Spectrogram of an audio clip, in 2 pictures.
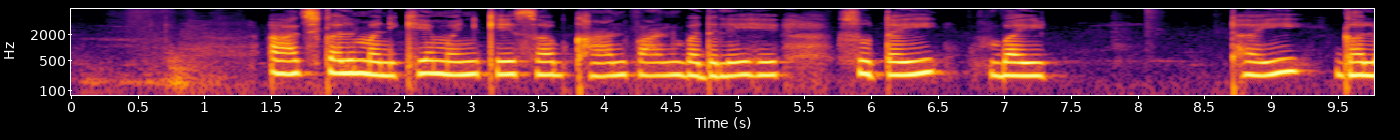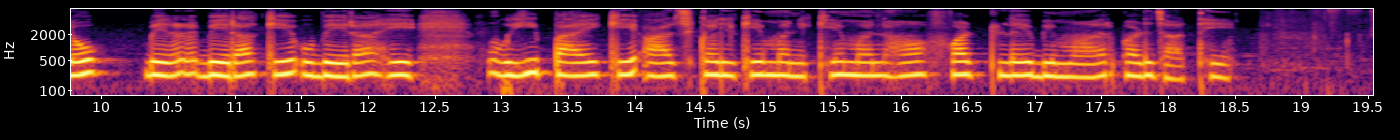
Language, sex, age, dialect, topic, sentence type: Chhattisgarhi, female, 18-24, Western/Budati/Khatahi, banking, statement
